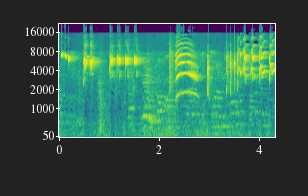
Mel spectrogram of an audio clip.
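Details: Orange-headed thrush at a bird singing competition, giving high thin whistled notes repeated about every half second, then a loud ringing downslurred phrase followed by quick bursts of sharp chirping.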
